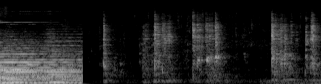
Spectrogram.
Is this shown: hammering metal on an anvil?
no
